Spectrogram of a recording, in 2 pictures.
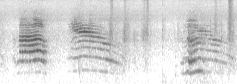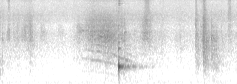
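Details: Grown cat that was rescued as a kitten from a car being serviced meows repeatedly: several short rising-falling harmonic calls in quick succession, then a softer, noisier one with a click, in a quiet room.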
